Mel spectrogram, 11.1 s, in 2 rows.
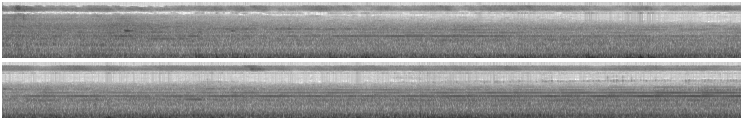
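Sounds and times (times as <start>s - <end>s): freight train wheels rumbling: 0.0s - 5.4s
faint high whine: 0.0s - 11.0s.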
